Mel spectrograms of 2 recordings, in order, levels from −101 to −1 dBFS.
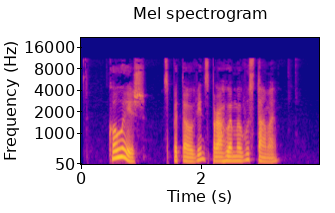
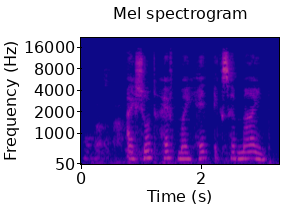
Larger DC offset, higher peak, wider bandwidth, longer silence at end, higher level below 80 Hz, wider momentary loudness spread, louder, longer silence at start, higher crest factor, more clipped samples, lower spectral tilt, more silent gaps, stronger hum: neither; first, -2 dBFS vs -36 dBFS; second, 11.5 kHz vs 15.5 kHz; first, 0.7 s vs 0.15 s; first, -58 dBFS vs -90 dBFS; first, 21 LU vs 15 LU; first, -20 LUFS vs -57 LUFS; first, 0.45 s vs 0.05 s; second, 18 dB vs 24 dB; neither; first, -6 dB/octave vs -2 dB/octave; neither; neither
